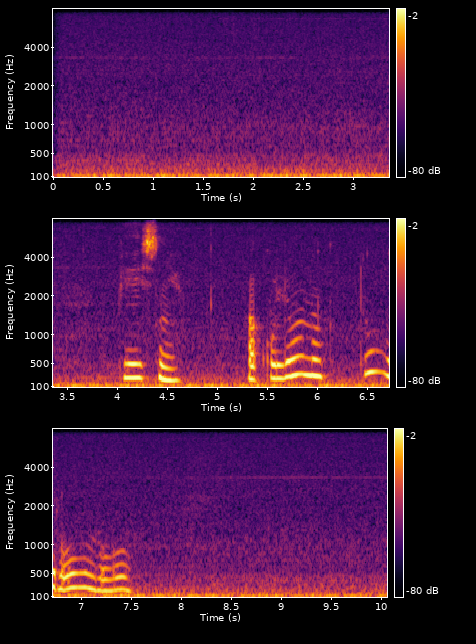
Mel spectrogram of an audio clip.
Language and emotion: Russian, sad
